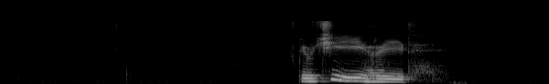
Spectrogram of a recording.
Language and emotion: Russian, neutral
